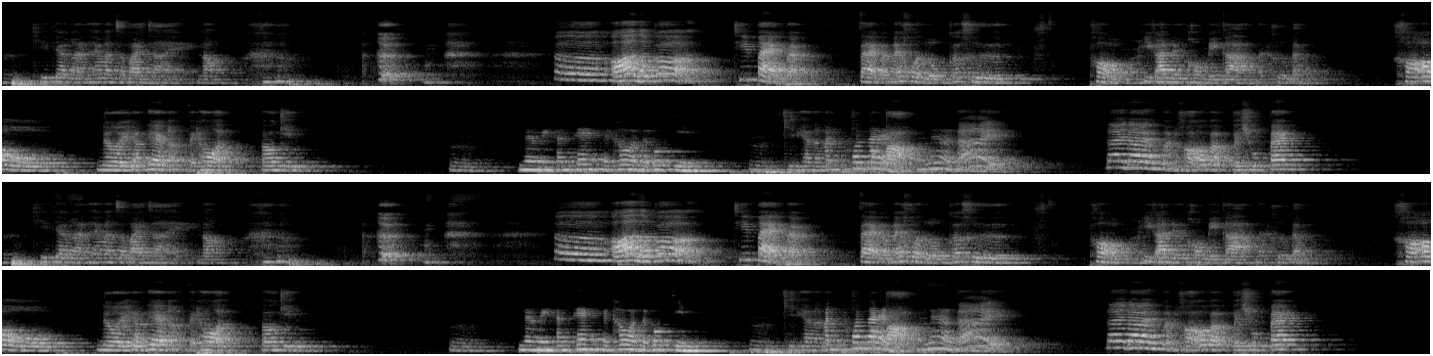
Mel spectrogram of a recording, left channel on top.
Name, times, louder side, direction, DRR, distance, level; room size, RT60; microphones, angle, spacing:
voice 1, 0.4-2.2 2.4-2.9 3.7-3.9 4.4-4.7 5.5-6.9 7.3-8.0 8.6-10.0 10.3-10.4 10.9-13.0 13.9-14.8 15.2-16.5 16.9-17.3 18.8-19.0 21.8-23.4 23.8-24.3 25.3-27.1, right 1 dB, 5° left, -4 dB, 2.3 m, -24 dB
voice 2, 19.5-21.3 21.9-22.1 22.5-24.1, right 2 dB, 65° right, 4 dB, 1.1 m, -22 dB
9.6 x 6.6 x 3.8 m, 0.86 s
head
